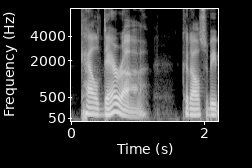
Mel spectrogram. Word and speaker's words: caldera: know what that is next is caldera could also be pronounced caldera or caldera c-a-l-d-e-r-a noun from 1691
